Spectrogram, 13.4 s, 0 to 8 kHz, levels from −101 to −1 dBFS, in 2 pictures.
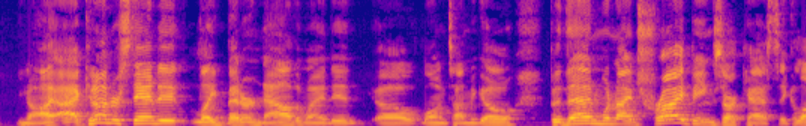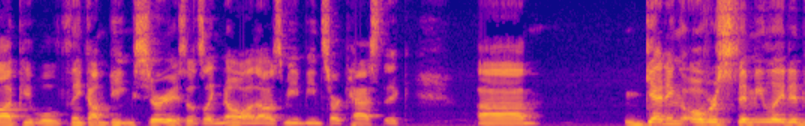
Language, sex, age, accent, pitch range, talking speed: English, male, 20-39, American, 120-150 Hz, 205 wpm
